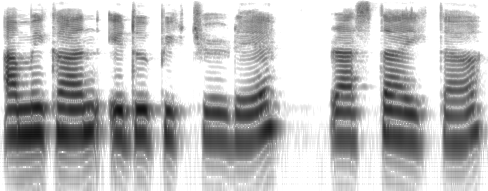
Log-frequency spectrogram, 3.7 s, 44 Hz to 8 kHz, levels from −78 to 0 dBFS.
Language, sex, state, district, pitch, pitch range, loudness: Nagamese, female, Nagaland, Dimapur, 200 Hz, 185-205 Hz, -17 LUFS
